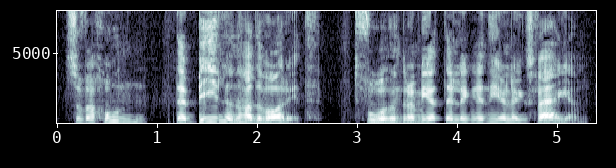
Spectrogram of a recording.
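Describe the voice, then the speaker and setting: A man's voice: mid-range voice, dark tone, no room sound. A man reading a children's story aloud at home, with playful voices for the children's lines. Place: home room at a computer.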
